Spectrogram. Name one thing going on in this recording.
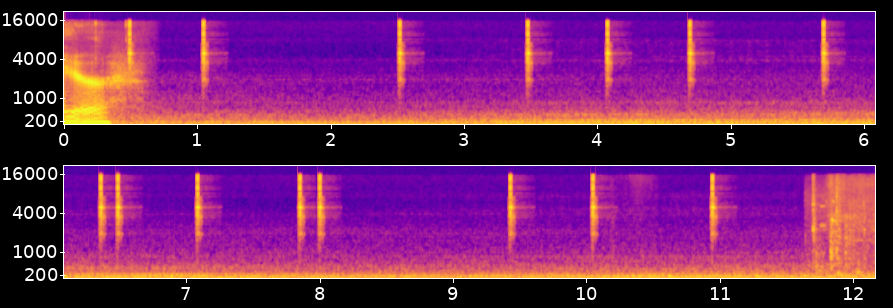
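Metal dials click as they turn one notch at a time.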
